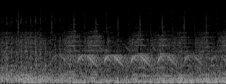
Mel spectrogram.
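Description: Title-sequence music for a TV news programme with a steady beat. About half a second in, a siren-like yelping effect joins it: quick pitch sweeps repeating about five times a second.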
